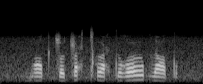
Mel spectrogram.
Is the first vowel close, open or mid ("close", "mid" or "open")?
mid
